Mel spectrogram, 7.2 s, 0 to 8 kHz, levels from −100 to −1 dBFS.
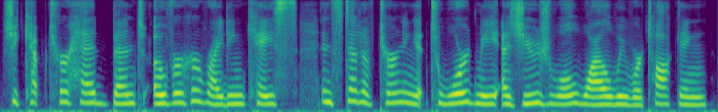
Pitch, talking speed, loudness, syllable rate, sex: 235 Hz, 175 wpm, -17 LUFS, 4.5 syllables/s, female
